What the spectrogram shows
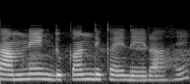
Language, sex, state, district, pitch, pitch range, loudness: Hindi, female, Karnataka, Bangalore, 230 Hz, 215-235 Hz, -19 LUFS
